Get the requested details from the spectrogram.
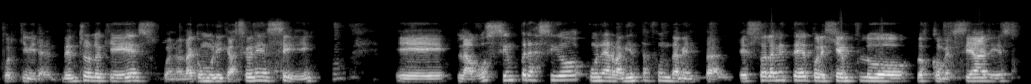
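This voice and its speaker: Male voice coach, explanatory lecturing tone, somewhat high pitch, dull call audio. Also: normal speed, fairly bright tone. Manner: explanatory, lecturing with rhetorical questions. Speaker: voice trainer. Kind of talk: online seminar talk.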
